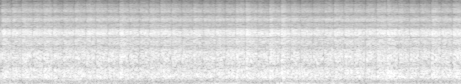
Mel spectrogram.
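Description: Radio static from a ghost-hunting spirit box scanning through stations, played through a small external speaker: a steady, loud, choppy hiss.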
